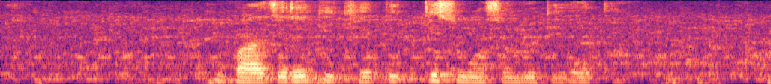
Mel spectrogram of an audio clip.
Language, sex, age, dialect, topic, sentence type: Hindi, male, 18-24, Kanauji Braj Bhasha, agriculture, question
